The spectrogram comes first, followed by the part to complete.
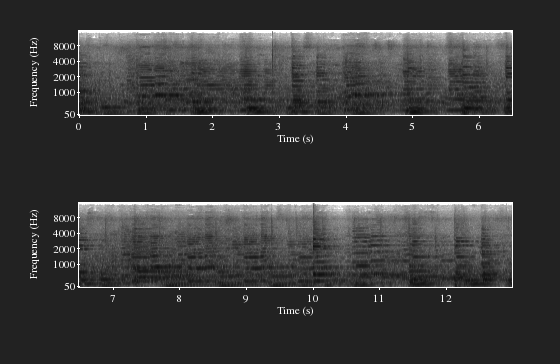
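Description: Small swing jazz group playing an instrumental passage. A clarinet carries a running melody over a plucked upright double bass that walks beneath at about two notes a second.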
